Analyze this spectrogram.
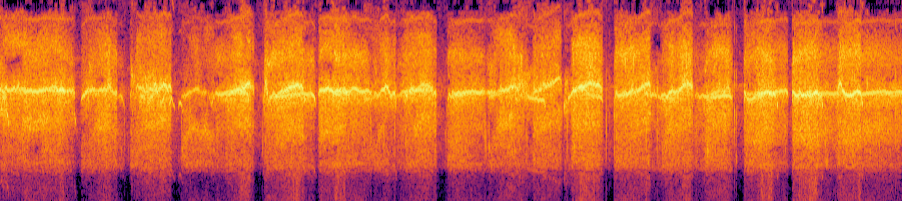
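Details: Swiftlet inap calls recorded in Central Sulawesi, Indonesia: long harsh, hissing bursts with a steady high whistle running through them, separated by brief gaps, about a hundred bursts per minute.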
